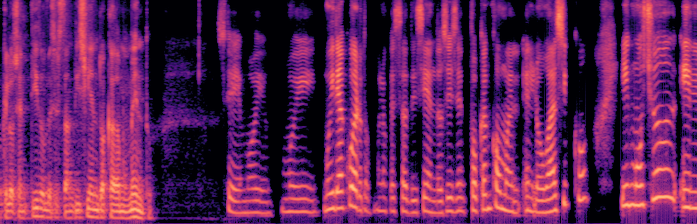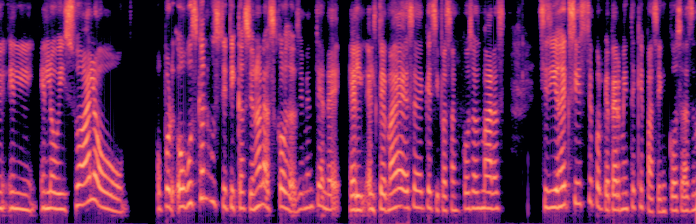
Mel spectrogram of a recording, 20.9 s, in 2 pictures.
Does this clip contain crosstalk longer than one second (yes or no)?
no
